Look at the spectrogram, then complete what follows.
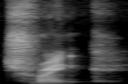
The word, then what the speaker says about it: tranq: called Uh the the nickname for it is Tran wow Tran and it's spelled TR r a n q and it's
